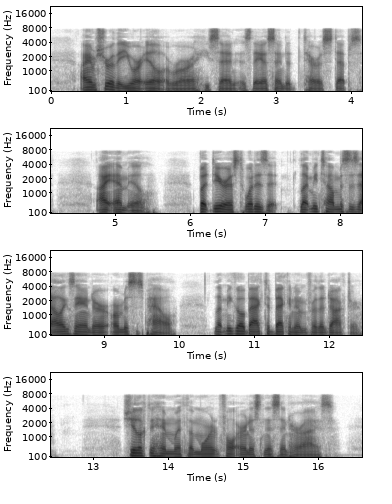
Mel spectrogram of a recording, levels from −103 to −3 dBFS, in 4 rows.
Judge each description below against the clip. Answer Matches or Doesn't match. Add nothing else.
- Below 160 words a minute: Doesn't match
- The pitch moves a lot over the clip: Doesn't match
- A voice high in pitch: Doesn't match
